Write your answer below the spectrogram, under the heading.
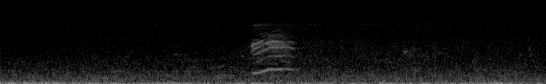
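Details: Ringed teal calling once: a brief, upslurred, nasal mew with stacked harmonics, heard against a constant low hum with no other animals clearly audible.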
